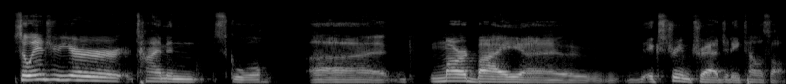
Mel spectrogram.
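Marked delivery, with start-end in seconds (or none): none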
